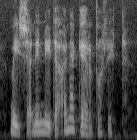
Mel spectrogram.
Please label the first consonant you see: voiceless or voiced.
voiced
